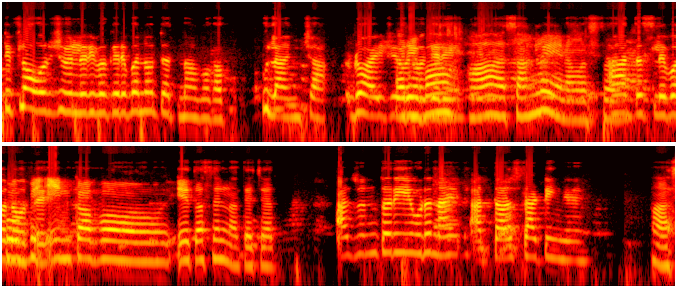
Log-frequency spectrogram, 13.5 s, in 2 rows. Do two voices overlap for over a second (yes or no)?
no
